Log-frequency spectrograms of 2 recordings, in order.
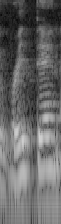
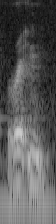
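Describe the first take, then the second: First: Every letter is pronounced as it is spelled. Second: The word is said in a natural reduced way. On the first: The speaker calls it wrong. "I didn't say written" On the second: The speaker calls it right. "I said written"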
